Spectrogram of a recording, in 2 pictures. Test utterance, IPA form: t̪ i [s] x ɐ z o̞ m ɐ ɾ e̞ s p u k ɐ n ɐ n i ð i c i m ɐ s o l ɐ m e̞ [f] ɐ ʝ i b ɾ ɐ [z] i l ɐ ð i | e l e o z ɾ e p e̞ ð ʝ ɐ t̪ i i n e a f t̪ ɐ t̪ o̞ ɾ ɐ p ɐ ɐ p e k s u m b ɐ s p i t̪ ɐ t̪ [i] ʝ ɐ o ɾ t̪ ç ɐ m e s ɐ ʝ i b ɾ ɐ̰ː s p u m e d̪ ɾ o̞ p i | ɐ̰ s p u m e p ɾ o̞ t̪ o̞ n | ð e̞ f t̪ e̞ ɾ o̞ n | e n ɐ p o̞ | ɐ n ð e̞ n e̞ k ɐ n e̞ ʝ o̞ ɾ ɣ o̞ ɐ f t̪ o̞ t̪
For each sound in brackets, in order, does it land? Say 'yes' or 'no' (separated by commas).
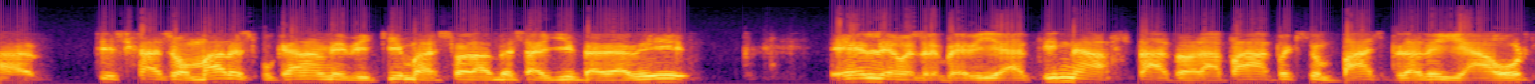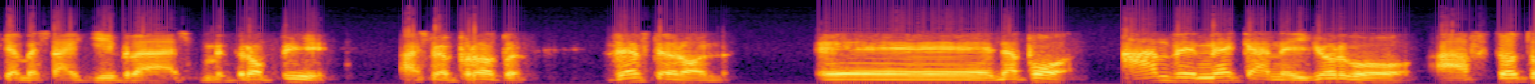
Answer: yes, no, no, no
